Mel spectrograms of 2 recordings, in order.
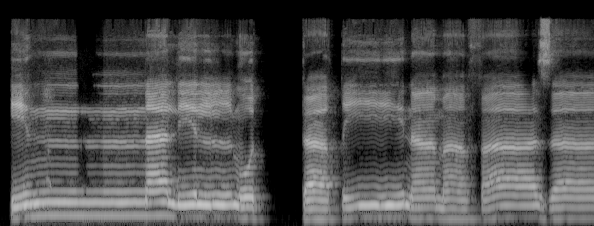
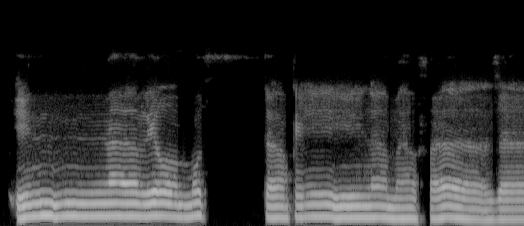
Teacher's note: Innanya itu cukup ditahan aja gunahnya, kemudian dia tidak panjang.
